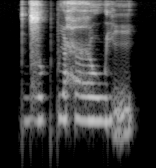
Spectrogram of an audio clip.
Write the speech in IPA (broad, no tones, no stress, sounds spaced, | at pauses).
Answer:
d͡z o k p i ħ ʕ o w j ḭ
